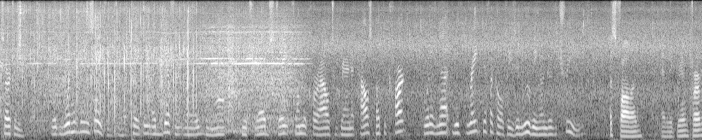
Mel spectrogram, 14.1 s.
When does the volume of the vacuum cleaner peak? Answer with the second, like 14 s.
5 s.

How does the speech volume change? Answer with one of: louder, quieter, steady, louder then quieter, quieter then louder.
steady.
